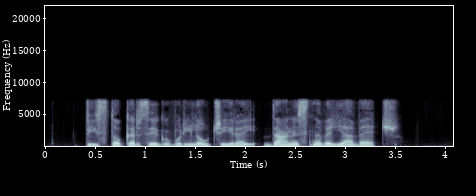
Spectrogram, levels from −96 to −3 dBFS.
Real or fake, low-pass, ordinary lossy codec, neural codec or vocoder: fake; 7.2 kHz; none; codec, 16 kHz, 2 kbps, X-Codec, WavLM features, trained on Multilingual LibriSpeech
